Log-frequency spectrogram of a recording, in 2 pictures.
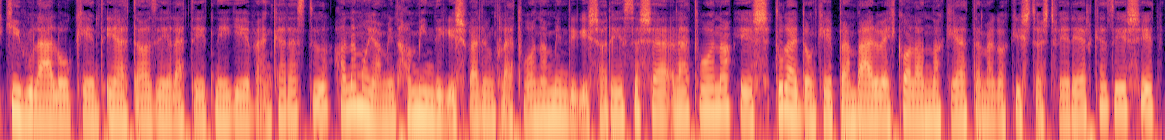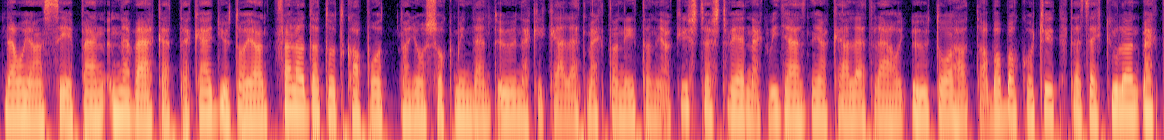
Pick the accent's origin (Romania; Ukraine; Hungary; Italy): Ukraine; Zakarpattia Oblast; moved away; egy kárpátaljai utazást terveztünk, szülőfalunkba meglátogatjuk a család otthon maradt tagjait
